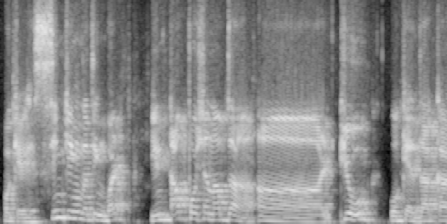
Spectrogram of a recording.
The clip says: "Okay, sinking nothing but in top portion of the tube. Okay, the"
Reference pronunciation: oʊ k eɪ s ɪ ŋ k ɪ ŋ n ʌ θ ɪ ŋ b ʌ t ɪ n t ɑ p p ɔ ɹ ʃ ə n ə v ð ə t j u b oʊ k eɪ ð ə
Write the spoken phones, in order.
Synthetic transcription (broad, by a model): oʊ k eɪ s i ŋ k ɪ ŋ n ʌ t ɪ ŋ b ʌ t ɪ n t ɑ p p ɔ ɹ ʃ ə n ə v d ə t j u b oʊ k eɪ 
